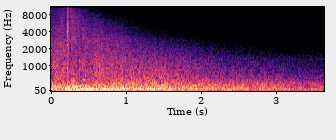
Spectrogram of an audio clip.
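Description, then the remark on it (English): A single loud dynamite bomb blast, thrown by an anarchist at police dispersing a crowd at the Haymarket demonstration, bursts out near the start, then a heavy low rumble slowly fades away over several seconds, with no voices present. “Between the blast and the gunfire afterward, seven police officers were killed, along with four civilians.”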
